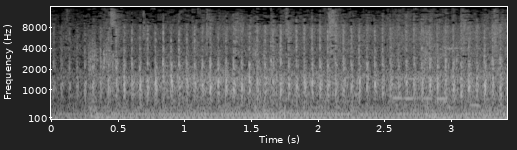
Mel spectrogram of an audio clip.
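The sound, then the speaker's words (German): A helicopter carrying Kommandante Ramirez high above drones steadily with a rapid, pulsing rotor chop and a low engine rumble, loud and continuous throughout with no voices. “Hoch darüber Kommandante Ramirez im Helikopter.”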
